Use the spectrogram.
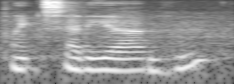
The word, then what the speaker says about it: poinsettia: And poinsettia, that is how you say it, poinsettia Gentle Arts thread.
